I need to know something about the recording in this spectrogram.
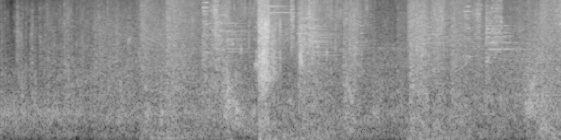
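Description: Magic spells crackle and burst loudly during a fight.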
